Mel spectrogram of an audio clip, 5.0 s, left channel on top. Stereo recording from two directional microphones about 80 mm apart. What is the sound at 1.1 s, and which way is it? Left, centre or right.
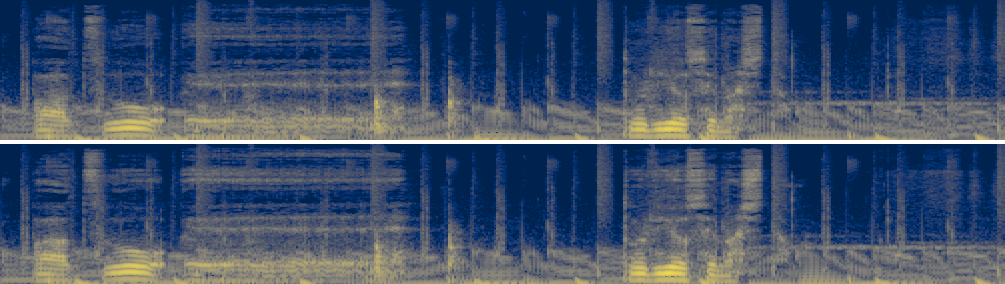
Music, right.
